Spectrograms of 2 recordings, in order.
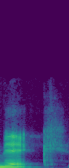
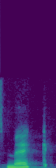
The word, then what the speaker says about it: Muick: So there's two remaining, Sandy and Mick, I believe is how it's pronounced. It's spelled Muick, but it's Mick.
